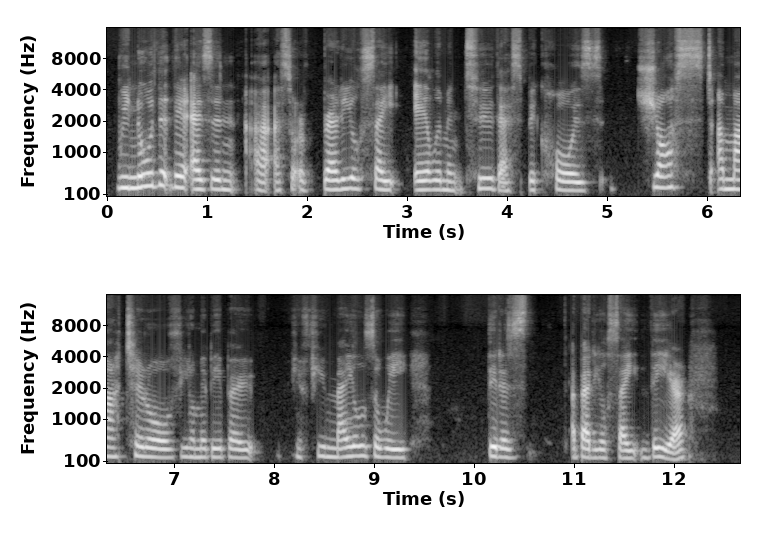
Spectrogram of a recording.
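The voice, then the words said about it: Broad Scottish accent. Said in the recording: “because I'm speaking about Scottish things, my accent started to get super broad”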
